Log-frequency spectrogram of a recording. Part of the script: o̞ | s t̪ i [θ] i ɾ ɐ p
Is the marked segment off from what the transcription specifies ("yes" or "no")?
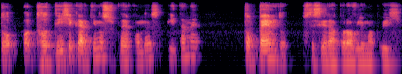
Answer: yes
